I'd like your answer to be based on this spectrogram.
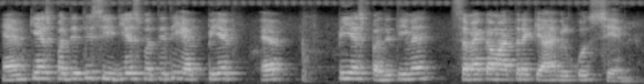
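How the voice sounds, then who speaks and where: A man's voice: sits high, steady tone, moderate pace, darkish tone, reverberant, low-quality recording. A male teacher giving a classroom lecture who asks his own questions and answers them, repeating the key terms.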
